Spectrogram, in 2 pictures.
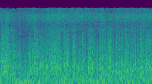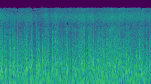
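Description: Strong wind buffeting the microphone, a steady low rush, with the surf of choppy waves breaking against a rocky breakwater beneath it.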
